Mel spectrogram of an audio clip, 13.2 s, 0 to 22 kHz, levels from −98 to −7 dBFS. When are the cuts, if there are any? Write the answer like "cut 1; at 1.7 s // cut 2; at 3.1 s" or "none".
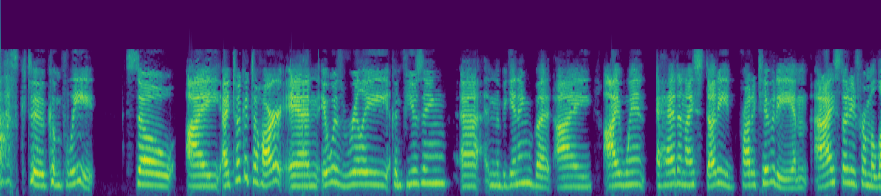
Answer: cut 1; at 5.8 s // cut 2; at 9.0 s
